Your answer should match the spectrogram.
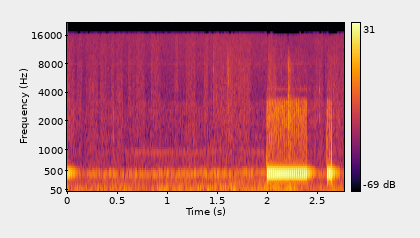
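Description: Telephone call sound: a faint steady line tone, then a loud ringback tone in two pulses, one long and one short, with no voices, as a radio host phones the former lead guitarist of a band.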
